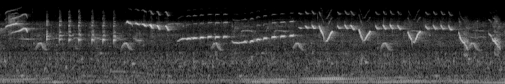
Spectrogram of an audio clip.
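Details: Oriental magpie-robin song used as a lure to make males and females sing: rich, varied whistled phrases, rising slurred notes and rapid high buzzy trills, with V-shaped sweeps repeated near the end.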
